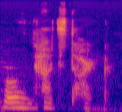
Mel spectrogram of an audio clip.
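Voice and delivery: whispering. Real, not acted. Sudden darkness while filming.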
